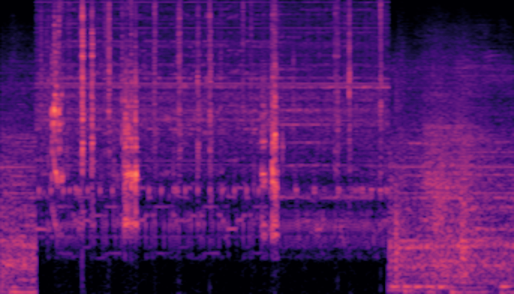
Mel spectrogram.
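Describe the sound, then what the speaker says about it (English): Shelves being pulled out of a wine cooler, a run of small clicks, rattles and ticking metallic knocks, close and fairly quiet, with a short burst of broadband noise before and a rougher rustle at the end. "So we'll go ahead and pull the rest of these shelves out."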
